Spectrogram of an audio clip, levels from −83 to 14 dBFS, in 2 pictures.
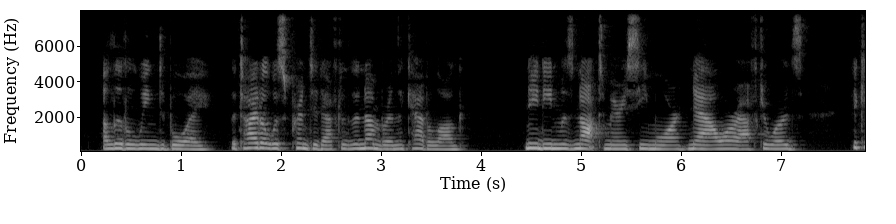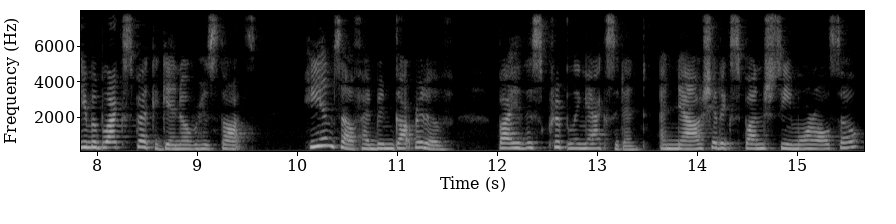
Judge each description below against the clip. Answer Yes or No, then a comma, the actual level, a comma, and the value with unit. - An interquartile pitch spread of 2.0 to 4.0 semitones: Yes, narrow, 2.6 semitones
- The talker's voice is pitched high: Yes, high, 235 Hz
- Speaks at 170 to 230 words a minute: Yes, average, 190 wpm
